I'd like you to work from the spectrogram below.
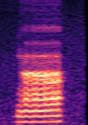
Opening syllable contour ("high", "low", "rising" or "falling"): high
